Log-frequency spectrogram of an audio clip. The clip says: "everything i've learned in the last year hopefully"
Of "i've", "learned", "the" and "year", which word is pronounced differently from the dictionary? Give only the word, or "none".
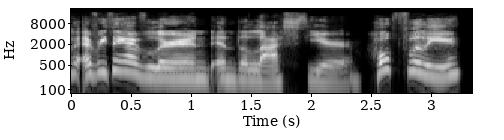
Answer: none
